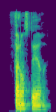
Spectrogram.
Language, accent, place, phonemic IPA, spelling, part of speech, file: French, France, Lyon, /fa.lɑ̃s.tɛʁ/, phalanstère, noun, LL-Q150 (fra)-phalanstère.wav
- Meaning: phalanstery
